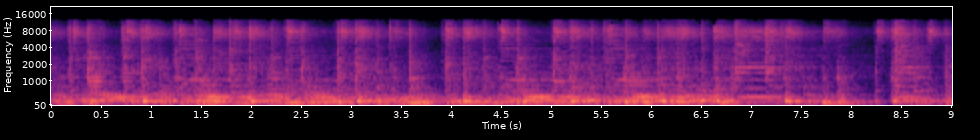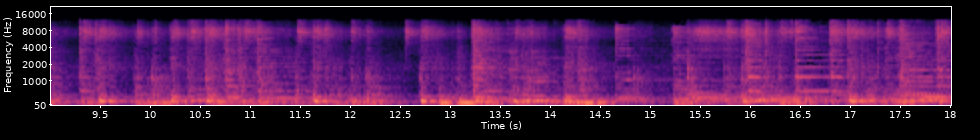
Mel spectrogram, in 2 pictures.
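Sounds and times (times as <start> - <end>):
backing track music: 0.0 - 18.0
electric guitar strumming: 0.0 - 18.0.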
